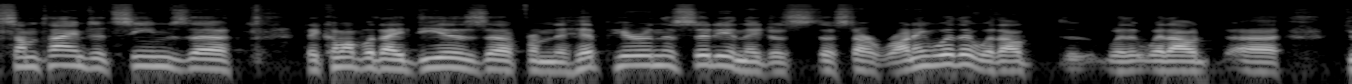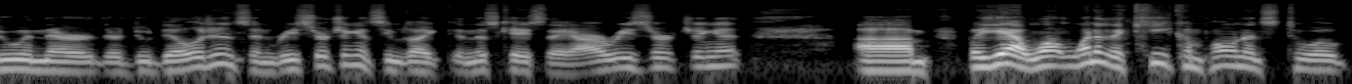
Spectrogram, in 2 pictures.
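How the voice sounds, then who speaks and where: A man co-hosting a local podcast, a lawyer and former police officer, speaking in a measured, halting way with frequent restarts. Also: mid-range voice, no room sound. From United States. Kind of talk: casual panel discussion.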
